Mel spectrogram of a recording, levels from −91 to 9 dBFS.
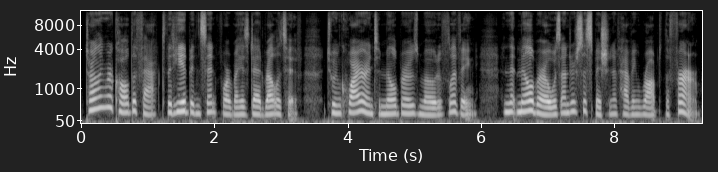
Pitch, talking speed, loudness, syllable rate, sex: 215 Hz, 205 wpm, -19 LUFS, 5.8 syllables/s, female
